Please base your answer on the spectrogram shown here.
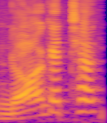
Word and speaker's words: Naugatuck: or noggin how do you say that town Naugatuck know I could talk Naugatuck okay what's up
